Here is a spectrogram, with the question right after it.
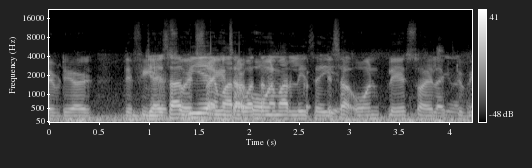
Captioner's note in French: Langue locale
